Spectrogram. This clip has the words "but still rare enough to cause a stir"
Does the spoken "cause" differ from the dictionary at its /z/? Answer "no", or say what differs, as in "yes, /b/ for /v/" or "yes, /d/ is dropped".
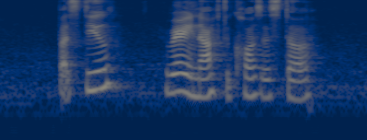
yes, /s/ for /z/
